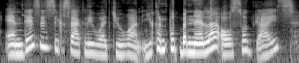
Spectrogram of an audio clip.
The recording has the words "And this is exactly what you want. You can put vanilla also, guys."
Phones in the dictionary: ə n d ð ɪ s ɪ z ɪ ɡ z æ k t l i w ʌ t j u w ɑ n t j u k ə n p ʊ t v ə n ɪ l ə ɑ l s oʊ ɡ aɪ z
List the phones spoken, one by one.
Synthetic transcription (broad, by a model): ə n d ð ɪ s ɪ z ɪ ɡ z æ k t l i w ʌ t j u w ɑ n t j u k ə n p ʊ t b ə n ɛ l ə ɑ l s oʊ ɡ aɪ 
